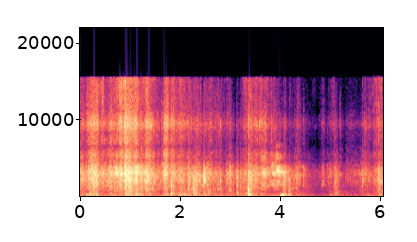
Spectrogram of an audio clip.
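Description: Faint scattered clicks and light scraping from an Indian ringneck parrot's claws and beak on a stainless steel lid. The sounds drop to near silence for about a second near the end.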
